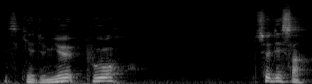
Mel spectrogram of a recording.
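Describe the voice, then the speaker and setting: A man teaching an energy-healing exercise while drawing, speaking haltingly with many pauses and fillers, tired and irritated. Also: mid-range voice, expressive, darkish tone. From France.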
